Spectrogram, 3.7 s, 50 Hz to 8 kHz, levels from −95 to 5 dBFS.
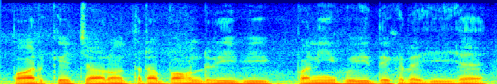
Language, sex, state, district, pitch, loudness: Hindi, male, Uttar Pradesh, Lalitpur, 90 Hz, -17 LUFS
